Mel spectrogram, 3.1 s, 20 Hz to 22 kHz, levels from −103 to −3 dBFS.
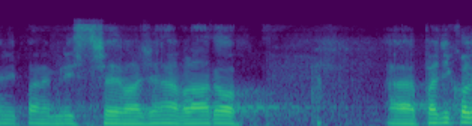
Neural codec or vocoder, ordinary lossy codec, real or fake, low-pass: none; Opus, 16 kbps; real; 9.9 kHz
